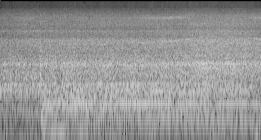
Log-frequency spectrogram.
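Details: Seat Mii engine recorded from underneath while revved, after timing belt replacement: light metallic clatter rising with engine speed; source unknown, separately driven water pump still suspected.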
